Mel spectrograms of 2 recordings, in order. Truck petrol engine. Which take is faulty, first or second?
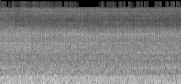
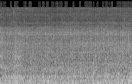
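first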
